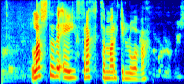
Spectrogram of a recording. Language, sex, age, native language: Icelandic, female, 20-29, Icelandic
